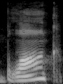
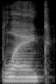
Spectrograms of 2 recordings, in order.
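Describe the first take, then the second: First: It is said unlike the English word 'blank'. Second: It is said like the English word 'blank'. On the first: This is how the spelling suggests it is said. "Looks like it should be Blanc" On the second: This is how people actually say it. "everybody I've heard pronounces it Blank"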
